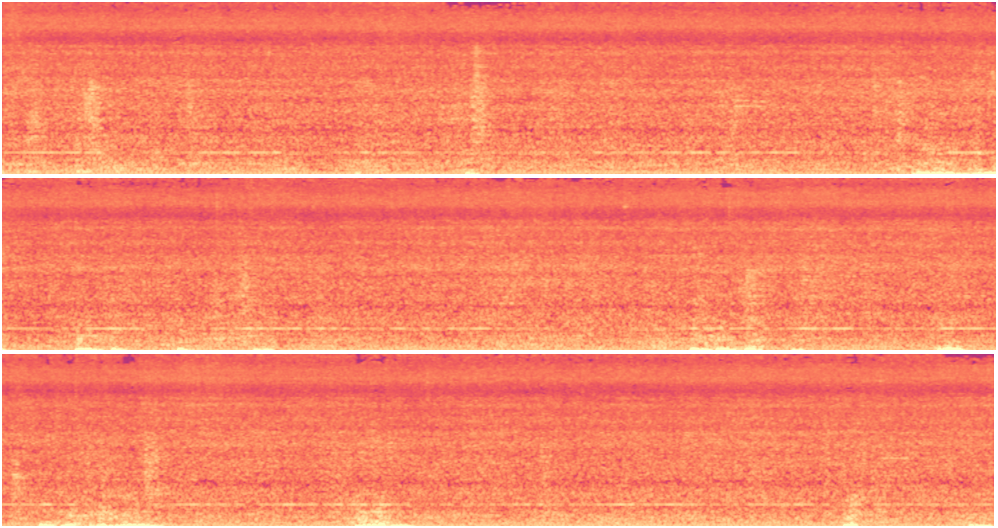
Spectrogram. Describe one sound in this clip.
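Water churns and rushes in a ferry's wake.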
